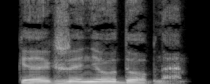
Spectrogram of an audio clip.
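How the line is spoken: Grumbling. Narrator (Russian): пробурчал император

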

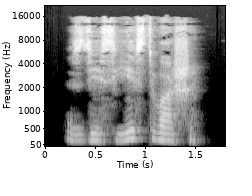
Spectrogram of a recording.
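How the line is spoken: Barely audible. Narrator (Russian): Едва слышно произнесла

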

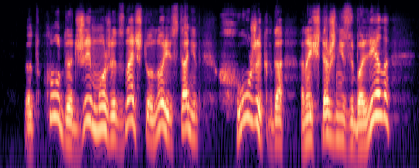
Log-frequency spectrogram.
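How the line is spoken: Exclamation. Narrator (Russian): воскликнул Пэт

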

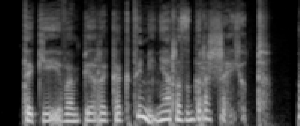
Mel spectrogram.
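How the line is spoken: Muttering. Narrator (Russian): пробормотал Влад

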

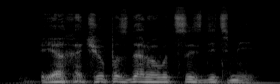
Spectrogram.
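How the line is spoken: Quiet. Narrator (Russian): тихо сказал

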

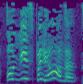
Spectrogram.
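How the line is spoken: Wailing cry. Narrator (Russian): завопила она

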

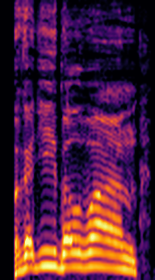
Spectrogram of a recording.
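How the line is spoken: Loud shout. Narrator (Russian): громко крикнул конвойный

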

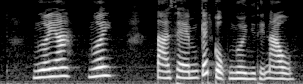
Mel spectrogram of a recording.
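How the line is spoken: Sighing. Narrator (Vietnamese): Ngô Cẩm Lĩnh thở dài

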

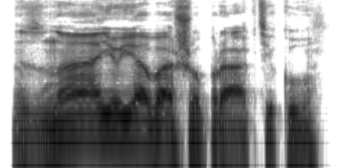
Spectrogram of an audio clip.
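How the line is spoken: Deep bass. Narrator (Russian): пробасил Совин

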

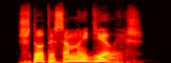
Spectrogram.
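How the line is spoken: Hoarse rasp. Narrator (Russian): прохрипел Женя

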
